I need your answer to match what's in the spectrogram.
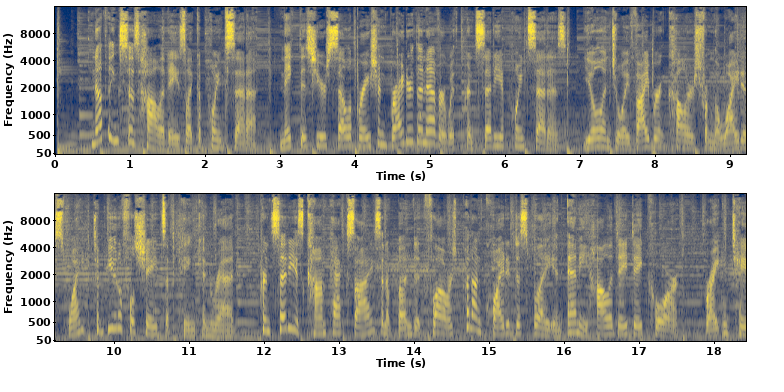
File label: radio spot; Customizable Princettia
